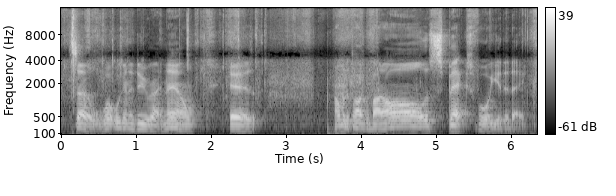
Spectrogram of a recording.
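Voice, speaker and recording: Over noticeable background noise, a man with a medium pitch and ordinary pitch variation speaks at a moderate pace with long, frequent pauses. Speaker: vape product reviewer. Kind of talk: product review. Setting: outdoors. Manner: casual, halting self-corrections.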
